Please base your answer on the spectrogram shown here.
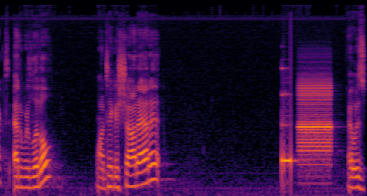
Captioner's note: bell dings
